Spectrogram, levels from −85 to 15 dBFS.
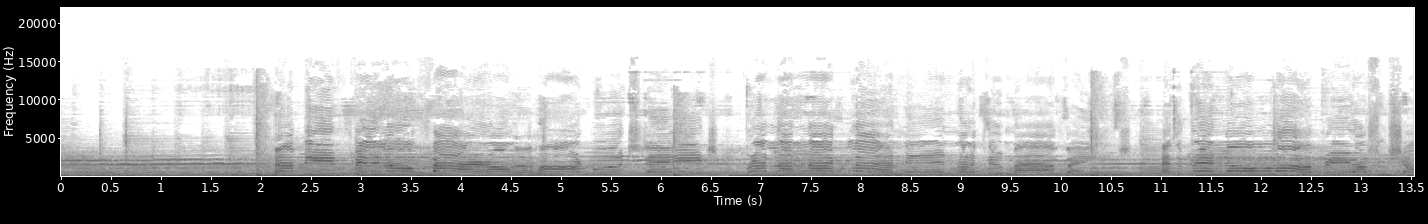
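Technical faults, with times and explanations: No technical faults can be heard anywhere in the signal.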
